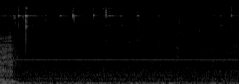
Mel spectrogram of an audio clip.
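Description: Faint handling of a leather-covered notebook as it is lifted and closed, with a few light metallic clicks and jingles.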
